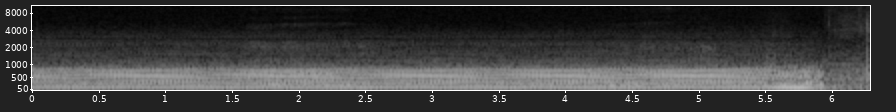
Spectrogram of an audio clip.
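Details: 2016 Mercedes-Benz E-Class W213, 654 diesel engine, 3,900 km, late shifting and check-engine light; after replacing turbocharger with seized, squeaking guide vanes, even diesel revving, no whistle, flutter or surge; boost now meets target values.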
